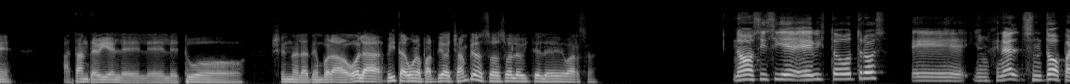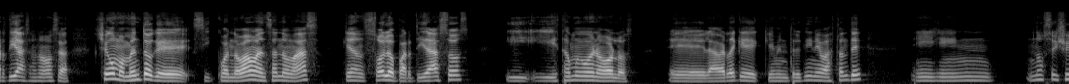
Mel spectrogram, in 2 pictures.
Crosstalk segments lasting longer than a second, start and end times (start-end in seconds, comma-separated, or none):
none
